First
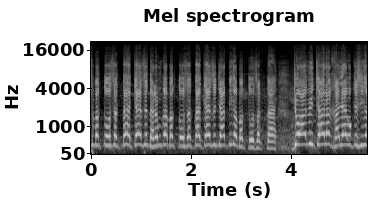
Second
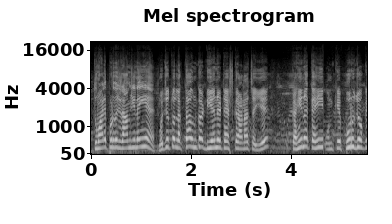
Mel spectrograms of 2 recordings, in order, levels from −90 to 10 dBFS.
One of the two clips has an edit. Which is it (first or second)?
second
